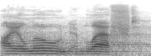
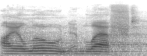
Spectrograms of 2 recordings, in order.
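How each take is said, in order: First: It is said in a sad, defeated tone. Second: The same.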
